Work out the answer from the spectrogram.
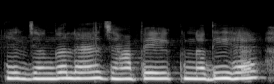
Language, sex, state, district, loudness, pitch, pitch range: Hindi, female, Haryana, Jhajjar, -10 LUFS, 275 Hz, 260-280 Hz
